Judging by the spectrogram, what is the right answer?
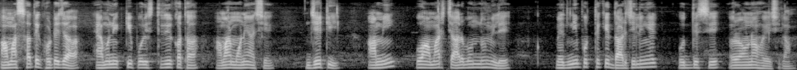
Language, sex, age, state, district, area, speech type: Bengali, male, 60+, West Bengal, Paschim Medinipur, rural, spontaneous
